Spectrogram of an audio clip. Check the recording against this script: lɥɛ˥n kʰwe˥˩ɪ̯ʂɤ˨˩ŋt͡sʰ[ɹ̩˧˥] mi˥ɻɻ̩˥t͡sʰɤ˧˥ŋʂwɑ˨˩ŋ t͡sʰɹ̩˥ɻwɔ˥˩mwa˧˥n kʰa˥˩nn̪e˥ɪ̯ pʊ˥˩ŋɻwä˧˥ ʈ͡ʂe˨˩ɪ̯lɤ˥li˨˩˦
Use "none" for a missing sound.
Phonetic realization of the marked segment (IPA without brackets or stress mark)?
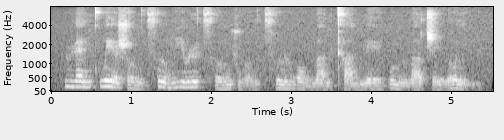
ɹ̩˥˩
